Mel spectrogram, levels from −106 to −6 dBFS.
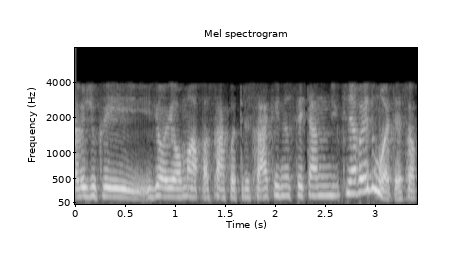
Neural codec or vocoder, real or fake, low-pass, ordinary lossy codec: none; real; 7.2 kHz; AAC, 16 kbps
